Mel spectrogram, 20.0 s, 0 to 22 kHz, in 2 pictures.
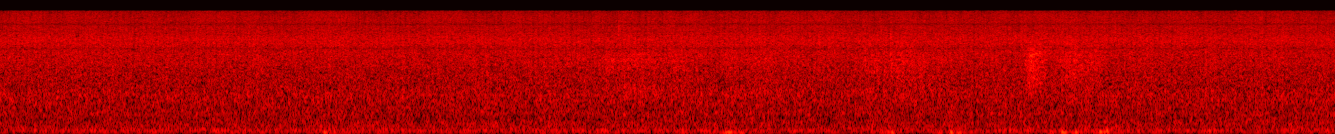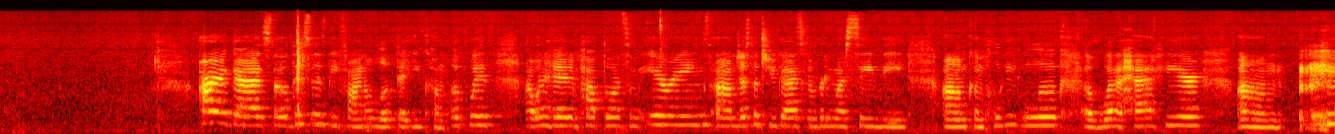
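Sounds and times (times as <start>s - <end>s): faint hiss: 0.0s - 20.0s.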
